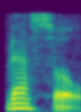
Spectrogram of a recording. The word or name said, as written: vessel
